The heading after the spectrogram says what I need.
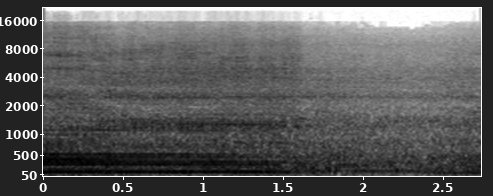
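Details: $100 scooter after new rear tire, engine and final-drive oil change and rattle fix, before first ride in years: steady buzzing run with even low drone and almost no rattle left; healthy.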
